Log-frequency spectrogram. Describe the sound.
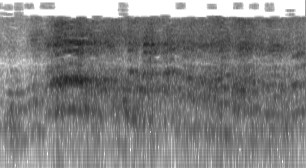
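A crowd of people bleat together in imitation of sheep, a loud overlapping chorus of wavering 'baa' sounds that swells quickly and holds for a few seconds.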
